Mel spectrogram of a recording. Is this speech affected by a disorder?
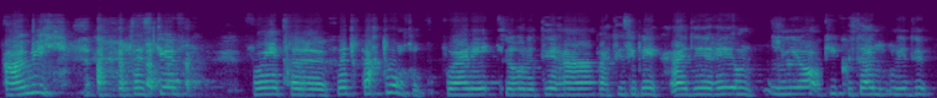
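Yes: Down syndrome; trisomy 21; age 37, adult woman.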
